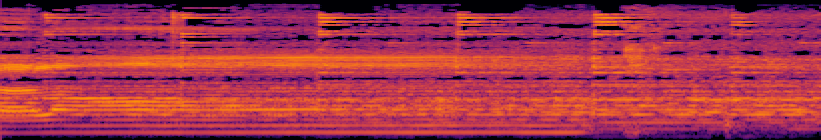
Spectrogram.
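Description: Instrumental backing track of a slow power ballad: sustained keyboard chords held steady, changing chord about three seconds in. A man's sung note trails off right at the start.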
